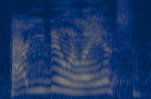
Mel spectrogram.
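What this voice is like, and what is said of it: Imitated strong Texas accent. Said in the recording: “everyone down here has such a strong accent.”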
